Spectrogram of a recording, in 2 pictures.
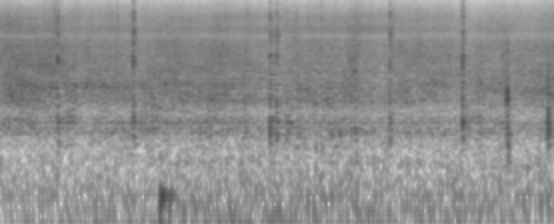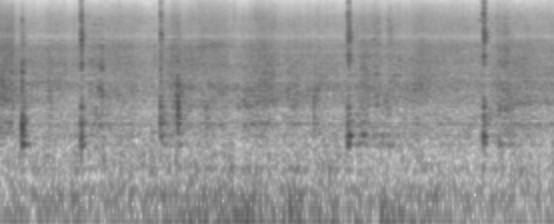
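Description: Marinated chicken sizzles steadily in a hot wok with fried onion and whole spices, while a spatula scrapes and taps the pan at frequent, irregular intervals.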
